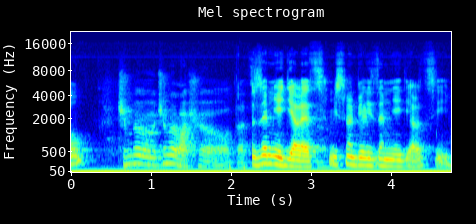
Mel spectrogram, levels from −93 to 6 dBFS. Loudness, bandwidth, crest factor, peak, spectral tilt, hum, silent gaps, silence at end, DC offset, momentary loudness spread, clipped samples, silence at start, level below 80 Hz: -32 LUFS; 17 kHz; 22 dB; -10 dBFS; -5 dB/octave; none; none; 0 s; 2%; 17 LU; under 0.1%; 0 s; -56 dBFS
